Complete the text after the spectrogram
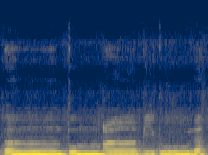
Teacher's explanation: Yang didengungkan adalah antum, tumnya tidak dengung.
